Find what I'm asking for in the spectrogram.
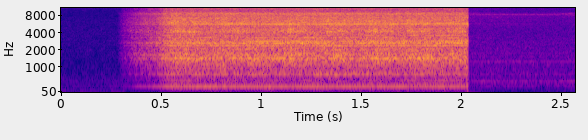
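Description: A mixer grinder whirs up loudly to grind mint juice ingredients with water, holding a steady high whine for about a second and a half before cutting off abruptly.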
